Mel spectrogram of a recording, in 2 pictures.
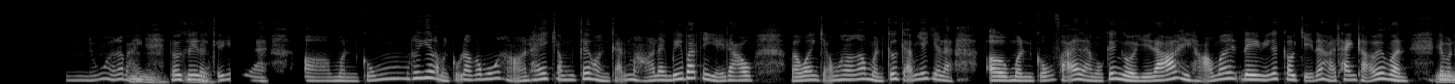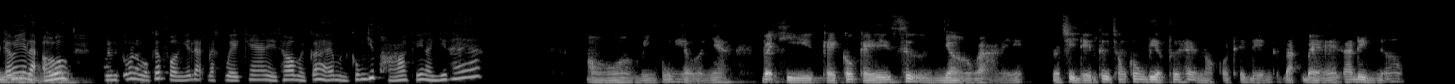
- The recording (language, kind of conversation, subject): Vietnamese, advice, Làm sao phân biệt phản hồi theo yêu cầu và phản hồi không theo yêu cầu?
- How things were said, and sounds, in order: other background noise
